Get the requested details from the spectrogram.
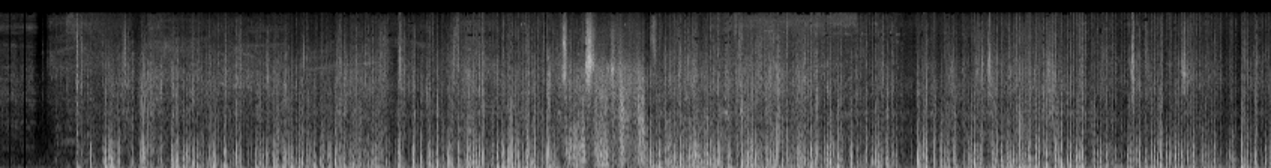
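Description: Plastic pieces clatter and shatter as objects break apart.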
